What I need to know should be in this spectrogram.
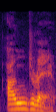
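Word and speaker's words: André: 앤드류 러시아에서는 안드레이 어 프랑스에서는 뭐라고 하죠 앙드레 응 어 앙드레 김이에요 말 하잖아요 앙드레 뭐 앙드레 앤드류 안드레이 뭐 이런게 다 같은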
